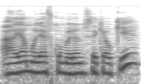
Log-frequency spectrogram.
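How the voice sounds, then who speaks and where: A man in his thirties from Rio de Janeiro with a Carioca Brazilian accent, a missionary teacher telling stories in a casual interview, animated and often breaking off mid-sentence. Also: mid-range voice, racing, soft background music. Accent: Carioca Brazilian Portuguese. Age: 30s. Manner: animated, self-interrupting, laughs at own stories.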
